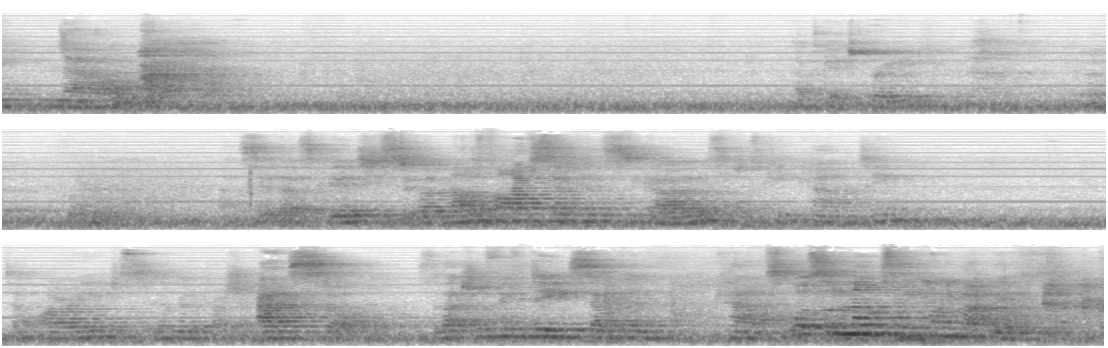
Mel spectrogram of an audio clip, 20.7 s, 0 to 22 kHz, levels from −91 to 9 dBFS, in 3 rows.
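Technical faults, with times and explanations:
Throughout, USB whine: current drawn by the USB bus in regular 1 ms frames is leaking into the audio path through shared power or ground, so the frame rate itself becomes an audible signal. The result is a steady whine fixed at 1 kHz, strongest at that fundamental, sitting roughly 25 dB below the main sound. Because it never shifts in pitch, it is heard as a thin constant tone.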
